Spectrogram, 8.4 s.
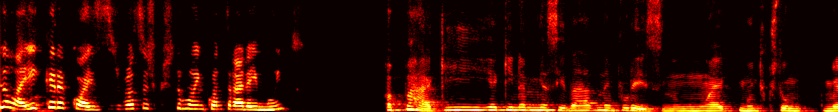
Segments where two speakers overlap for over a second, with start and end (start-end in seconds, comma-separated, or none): none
